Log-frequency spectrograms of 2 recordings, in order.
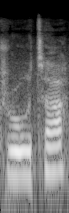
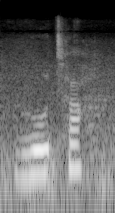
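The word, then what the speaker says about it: Ruter: checked for an app called routa so it's spelled r u t e r if you need to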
